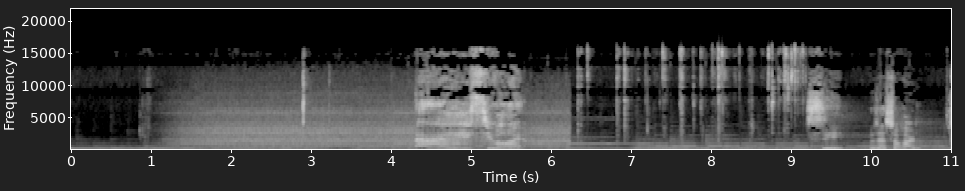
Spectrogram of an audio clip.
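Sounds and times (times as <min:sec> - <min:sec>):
hair dryer blowing: 0:00.9 - 0:06.4.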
